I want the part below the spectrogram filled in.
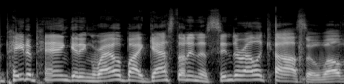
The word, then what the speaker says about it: Gaston: Gaston. – Gaston.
